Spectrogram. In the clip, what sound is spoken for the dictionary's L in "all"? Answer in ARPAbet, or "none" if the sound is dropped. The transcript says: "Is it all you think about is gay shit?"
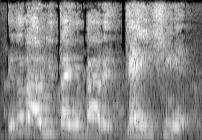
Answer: W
